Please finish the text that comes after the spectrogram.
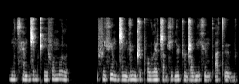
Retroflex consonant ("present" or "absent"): present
